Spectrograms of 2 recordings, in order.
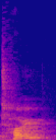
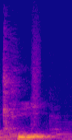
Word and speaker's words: taupe: always get confused here is it taupe or torp i guess it depends on where you live how you say it but i say taupe i hope that's okay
